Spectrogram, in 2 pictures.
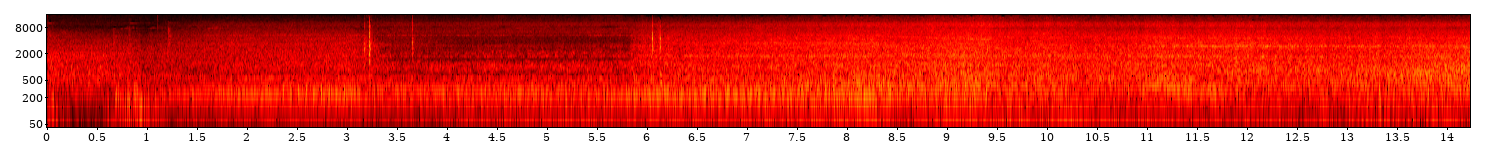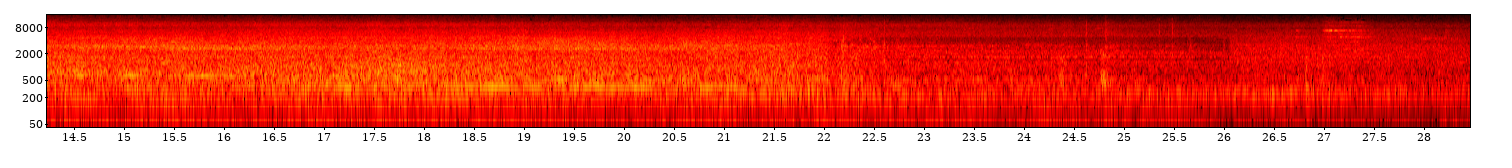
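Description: Diesel multiple-unit trains (Class 156 and Class 185) running on the line: engine drone with steady tones, plus wheel and rail noise. It is loudest in the middle, as the Class 185 runs along the platform close by.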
